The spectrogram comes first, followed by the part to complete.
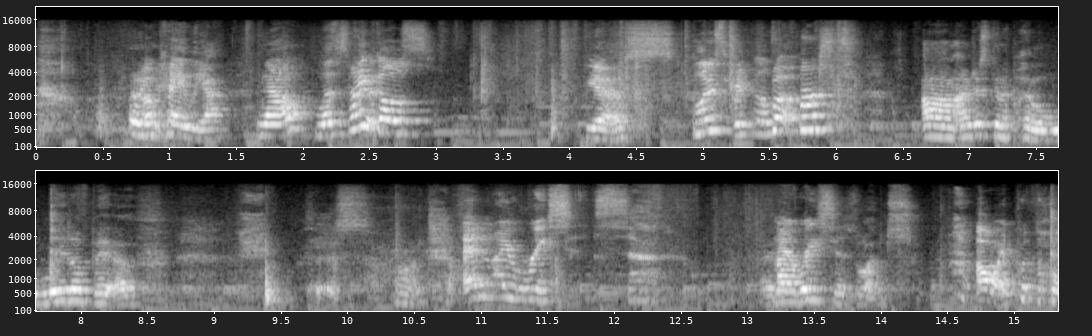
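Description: Children's voices over background music with a stepping bass line.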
